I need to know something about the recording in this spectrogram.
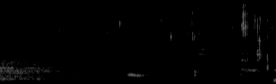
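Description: Soft chewing on a 20-euro paper banknote: a muffled rustle gives way to scattered wet clicks and brief crackling crunches, ending in a louder papery crinkle. No one speaks.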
